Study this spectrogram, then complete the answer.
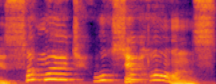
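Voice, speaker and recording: In a put-on character voice, the speaker sounds squeaky and extremely high-pitched, going at a fairly slow pace. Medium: read story. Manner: brisk, self-assured.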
